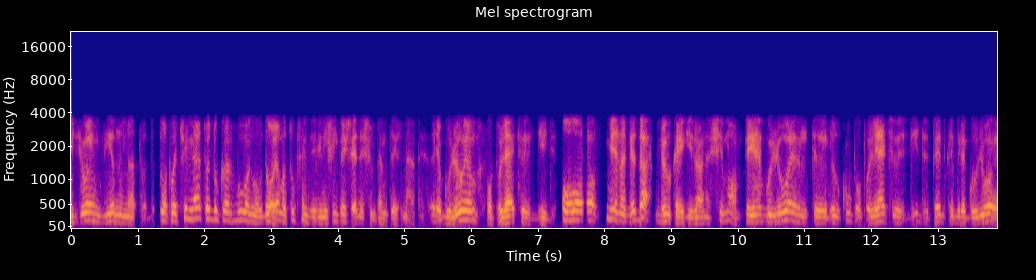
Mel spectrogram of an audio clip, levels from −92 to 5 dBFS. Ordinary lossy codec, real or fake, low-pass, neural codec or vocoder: Opus, 16 kbps; fake; 3.6 kHz; codec, 24 kHz, 1.5 kbps, HILCodec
